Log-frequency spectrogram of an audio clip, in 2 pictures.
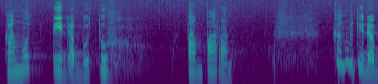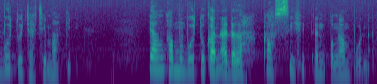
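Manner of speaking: retold husband's quiet reassurance; gentle forgiveness. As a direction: answer the remorse calmly and tenderly.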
